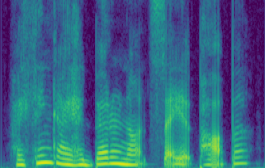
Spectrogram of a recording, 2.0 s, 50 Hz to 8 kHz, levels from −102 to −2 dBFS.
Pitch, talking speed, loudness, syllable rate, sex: 260 Hz, 270 wpm, -18 LUFS, 6.6 syllables/s, female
